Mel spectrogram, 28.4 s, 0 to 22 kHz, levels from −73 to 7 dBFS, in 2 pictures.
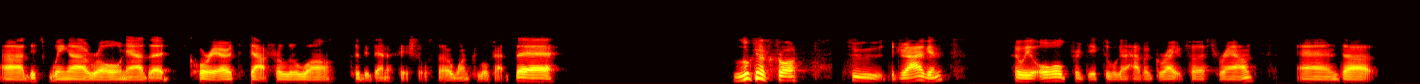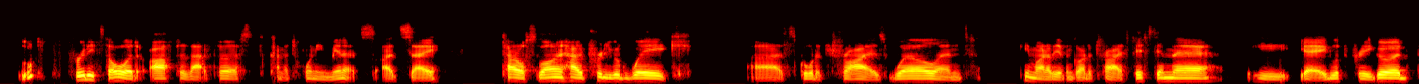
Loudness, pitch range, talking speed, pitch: -19 LUFS, 95-125 Hz, 180 wpm, 110 Hz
